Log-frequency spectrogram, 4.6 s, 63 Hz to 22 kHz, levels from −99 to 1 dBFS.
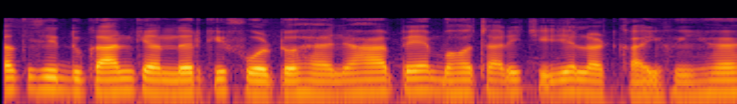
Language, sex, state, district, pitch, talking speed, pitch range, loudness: Hindi, male, Jharkhand, Garhwa, 125 Hz, 210 wpm, 120-130 Hz, -19 LUFS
